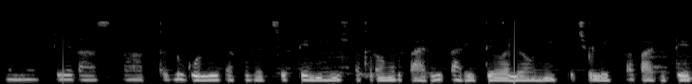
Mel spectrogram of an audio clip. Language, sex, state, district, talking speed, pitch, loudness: Bengali, female, West Bengal, Kolkata, 145 wpm, 200 Hz, -27 LUFS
